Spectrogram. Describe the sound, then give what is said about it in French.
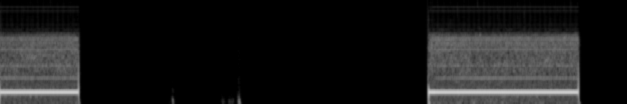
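Ringback tone on an outgoing telephone call: two steady, buzzy mid-pitched rings, the second about a second and a half long, separated by a long silence broken only by two faint clicks. “on va lui passer un petit coup de téléphone, c'est parti.”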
